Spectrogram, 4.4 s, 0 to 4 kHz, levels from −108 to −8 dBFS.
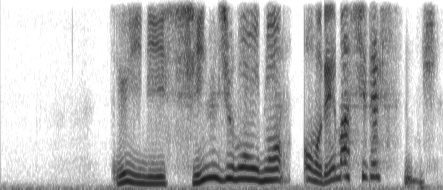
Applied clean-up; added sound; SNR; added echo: neural diffusion model UNIVERSE++.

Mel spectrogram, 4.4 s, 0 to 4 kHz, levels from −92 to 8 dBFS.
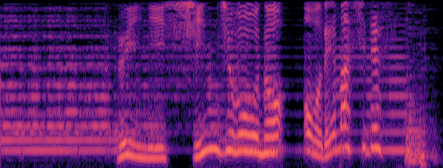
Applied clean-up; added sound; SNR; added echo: neural mask model RNNoise.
